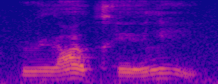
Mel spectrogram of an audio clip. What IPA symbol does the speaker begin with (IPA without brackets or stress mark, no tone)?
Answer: ɻ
